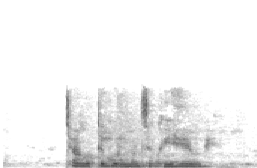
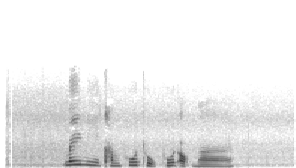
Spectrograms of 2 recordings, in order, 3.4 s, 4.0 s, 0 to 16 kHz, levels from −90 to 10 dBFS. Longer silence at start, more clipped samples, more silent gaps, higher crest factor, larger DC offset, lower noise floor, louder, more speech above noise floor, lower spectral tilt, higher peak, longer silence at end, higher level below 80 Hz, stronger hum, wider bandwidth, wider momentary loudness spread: about the same, 0.9 s vs 0.85 s; neither; neither; second, 16 dB vs 22 dB; neither; first, -69 dBFS vs -60 dBFS; about the same, -26 LUFS vs -24 LUFS; first, 44 dB vs 36 dB; second, -4.5 dB/octave vs -6 dB/octave; second, -10 dBFS vs -4 dBFS; second, 0.1 s vs 0.85 s; first, -66 dBFS vs -84 dBFS; neither; second, 8 kHz vs 9.2 kHz; second, 10 LU vs 15 LU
